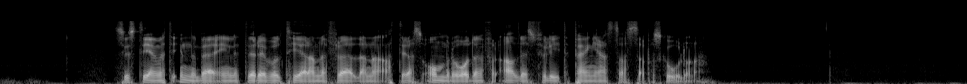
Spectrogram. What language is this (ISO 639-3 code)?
swe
